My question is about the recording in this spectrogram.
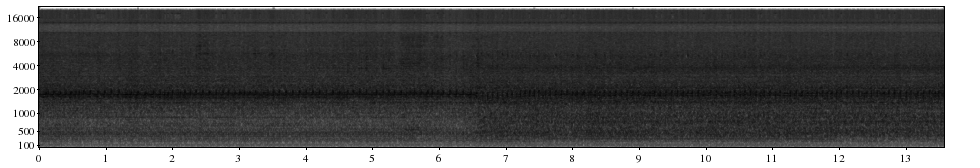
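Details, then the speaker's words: Toro CCR2000 snow blower running smoothly with a steady, even two-stroke buzz after repair, warming up; it had been smoking from very old gas backed up into the cylinder. "so as you can hear it's running great"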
